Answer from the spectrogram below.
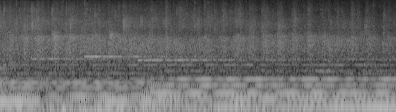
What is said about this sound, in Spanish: Si quieren, denle un aplauso al Señor si, si creen que es cierto esto.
